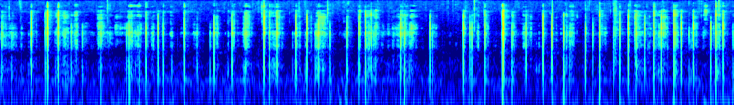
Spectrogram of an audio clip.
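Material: Cork.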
